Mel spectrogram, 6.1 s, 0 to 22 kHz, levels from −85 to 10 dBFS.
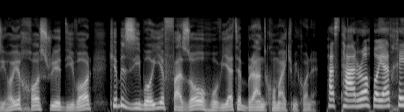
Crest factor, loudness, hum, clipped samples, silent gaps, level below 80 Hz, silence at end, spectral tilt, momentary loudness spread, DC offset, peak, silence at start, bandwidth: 18 dB; -19 LUFS; none; under 0.1%; 4.80-4.89 s; -48 dBFS; 0 s; -4.5 dB/octave; 10 LU; under 0.1%; 0 dBFS; 0 s; 12 kHz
